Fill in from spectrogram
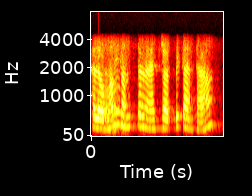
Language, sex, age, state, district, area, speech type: Kannada, female, 18-30, Karnataka, Hassan, urban, conversation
